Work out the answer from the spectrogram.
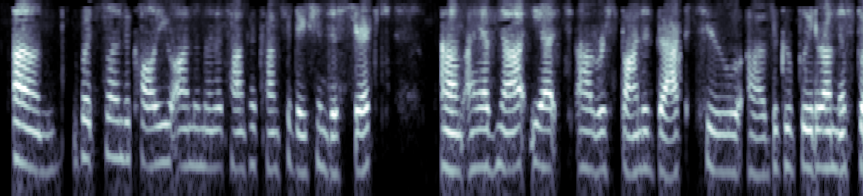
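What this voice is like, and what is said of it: Voice sounds a little weird. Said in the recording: “my voice is a little weird today. I was out sick yesterday.”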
